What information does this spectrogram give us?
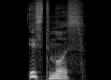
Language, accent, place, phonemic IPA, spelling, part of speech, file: German, Germany, Berlin, /ˈɪstmʊs/, Isthmus, noun, De-Isthmus.ogg
- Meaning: isthmus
